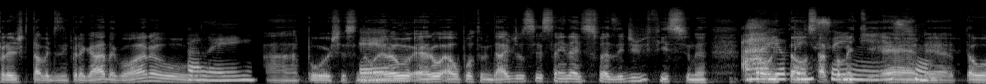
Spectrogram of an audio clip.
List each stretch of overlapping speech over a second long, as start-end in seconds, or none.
7.5-9.2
